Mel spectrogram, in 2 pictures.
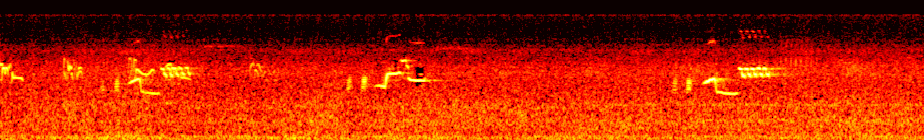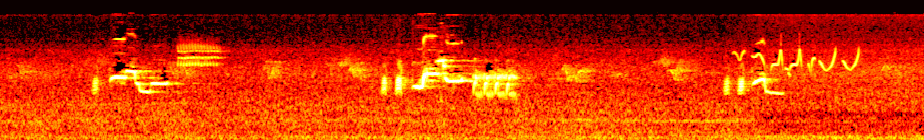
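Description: Songbirds calling: short whistled notes and chirps come every second or so, with a few louder calls around the middle, over a faint steady hiss.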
